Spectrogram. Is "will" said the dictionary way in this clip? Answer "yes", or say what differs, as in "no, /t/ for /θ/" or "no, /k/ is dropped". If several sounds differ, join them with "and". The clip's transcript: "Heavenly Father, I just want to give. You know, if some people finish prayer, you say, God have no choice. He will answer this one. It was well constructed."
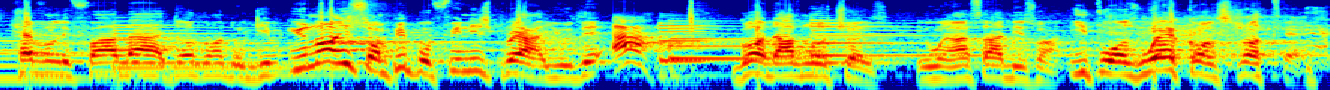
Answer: no, /n/ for /l/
